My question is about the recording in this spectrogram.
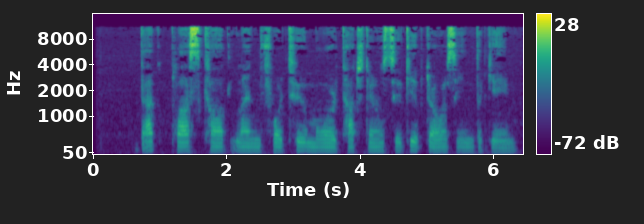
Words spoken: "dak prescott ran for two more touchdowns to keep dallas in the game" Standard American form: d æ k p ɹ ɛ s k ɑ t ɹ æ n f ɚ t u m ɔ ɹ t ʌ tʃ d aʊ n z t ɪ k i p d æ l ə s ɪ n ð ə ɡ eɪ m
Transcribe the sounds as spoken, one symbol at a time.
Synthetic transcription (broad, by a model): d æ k p l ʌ s k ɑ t l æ n f ɚ t u m ɔ ɹ t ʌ tʃ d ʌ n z t ɪ k i p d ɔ ə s ɪ n ð ə ɡ eɪ m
